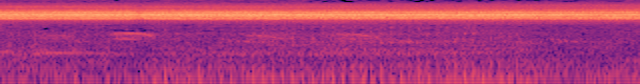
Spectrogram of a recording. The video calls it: The Indian Cicada : shrilling sound and video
